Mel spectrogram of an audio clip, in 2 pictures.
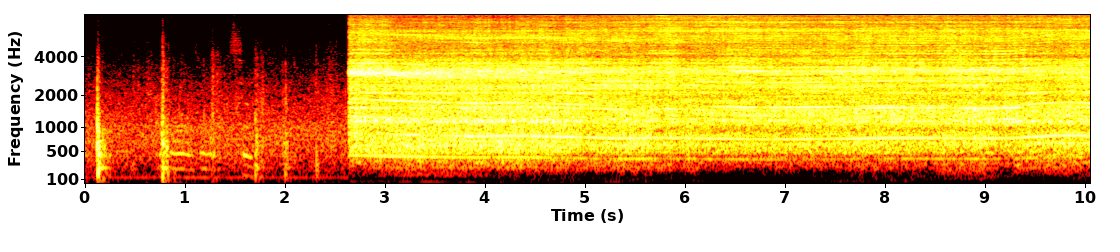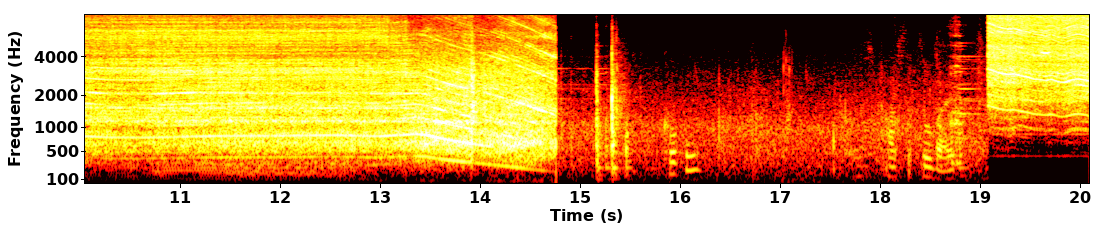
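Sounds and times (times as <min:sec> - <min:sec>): circular saw cutting timber: 0:02.6 - 0:14.8, 0:19.1 - 0:20.0.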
